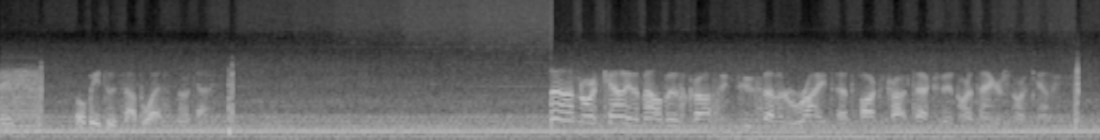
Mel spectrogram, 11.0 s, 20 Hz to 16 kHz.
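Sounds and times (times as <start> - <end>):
propeller plane engine droning: 0.0 - 11.0
air noise hiss: 3.2 - 7.8.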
